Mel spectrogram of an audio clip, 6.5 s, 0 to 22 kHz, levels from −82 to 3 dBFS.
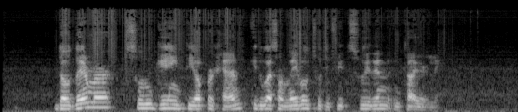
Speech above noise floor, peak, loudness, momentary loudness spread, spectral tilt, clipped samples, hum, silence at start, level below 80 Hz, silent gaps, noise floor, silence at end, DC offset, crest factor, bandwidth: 30 dB; -2 dBFS; -20 LUFS; 11 LU; -6 dB/octave; under 0.1%; none; 0.7 s; -50 dBFS; none; -49 dBFS; 1 s; under 0.1%; 18 dB; 16.5 kHz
